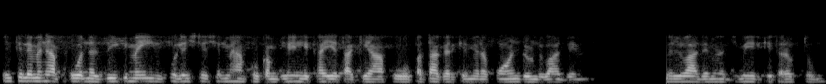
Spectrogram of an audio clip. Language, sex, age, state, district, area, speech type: Hindi, male, 30-45, Rajasthan, Jodhpur, urban, conversation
